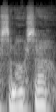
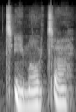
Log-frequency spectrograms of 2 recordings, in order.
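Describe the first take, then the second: First: It begins with a plain s sound. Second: It begins with a ts sound. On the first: The speaker calls it wrong. "which is again an English pro- approximation" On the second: The speaker calls it right. "tsimotsa is the actual word"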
